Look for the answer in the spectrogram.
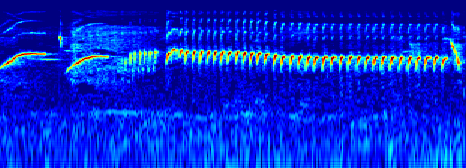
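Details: Canary with rising whistled notes followed by a long, rapid, steady rattling trill of about ten notes per second.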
